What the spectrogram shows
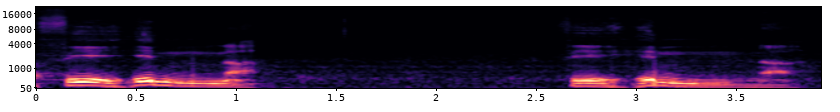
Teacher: Nun musyadadah itu wajibul gunah wajibul gunah Erti wajib berdengung dengung dengungnya sama dengan sebelumnya yaitu dua ketukan atau tiga ketukan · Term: nun musyaddadah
